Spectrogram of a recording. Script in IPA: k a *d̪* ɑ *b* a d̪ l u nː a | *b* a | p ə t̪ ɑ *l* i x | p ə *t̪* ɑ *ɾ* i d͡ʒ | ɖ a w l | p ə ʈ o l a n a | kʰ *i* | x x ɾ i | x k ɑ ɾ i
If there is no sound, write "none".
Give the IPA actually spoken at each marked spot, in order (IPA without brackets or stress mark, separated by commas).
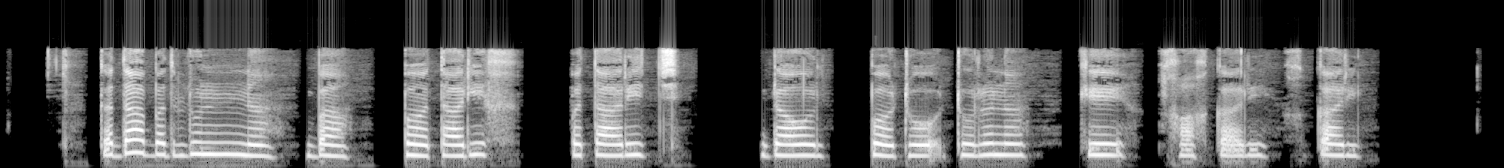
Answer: d̪, b, b, ɾ, t̪, ɾ, e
